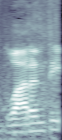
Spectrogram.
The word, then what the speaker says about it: guarantee: I saw the Spanish lady trying to pronounce guarantee and she was like, guarantee, and I was like, just ignore the U.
